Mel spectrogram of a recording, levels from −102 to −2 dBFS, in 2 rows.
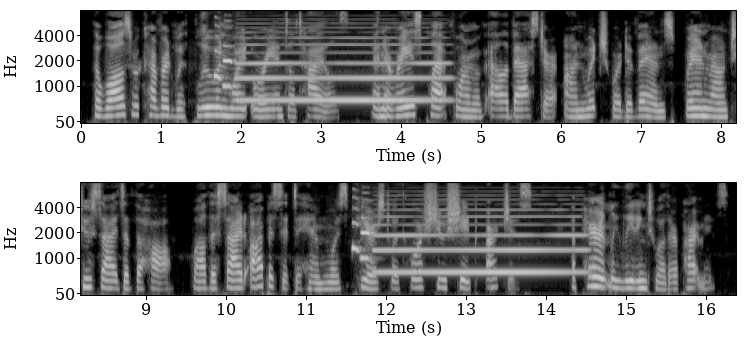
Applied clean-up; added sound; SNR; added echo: none; Wind instrument, woodwind instrument; -3 dB; none.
